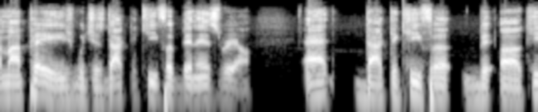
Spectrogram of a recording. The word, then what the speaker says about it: Kepha: Kifa is spelled Kepha.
